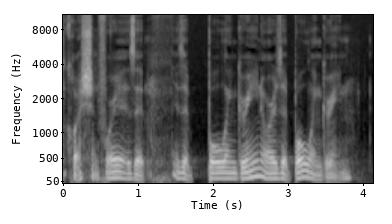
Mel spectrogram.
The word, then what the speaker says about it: Bowling Green: Is it Bowling Green or is it Bowling Green? These are the types of things I think about. I think conventional wisdom has you pronounce it Bowling Green, emphasis on the green, but the more I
